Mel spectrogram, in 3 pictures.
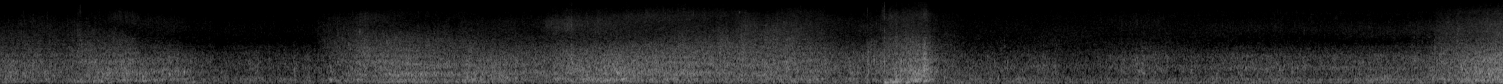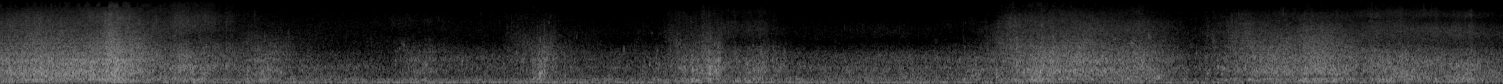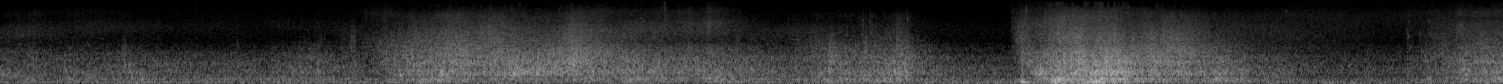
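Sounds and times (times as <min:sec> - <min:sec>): small waves breaking on beach: 0:00.0 - 0:45.0
surf washing: 0:03.2 - 0:45.0.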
